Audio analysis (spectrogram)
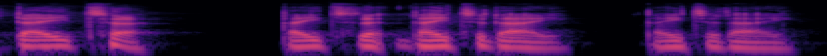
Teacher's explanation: with day to day, the to is often weak because it's in the middle of the 2 days. So it's day to day.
